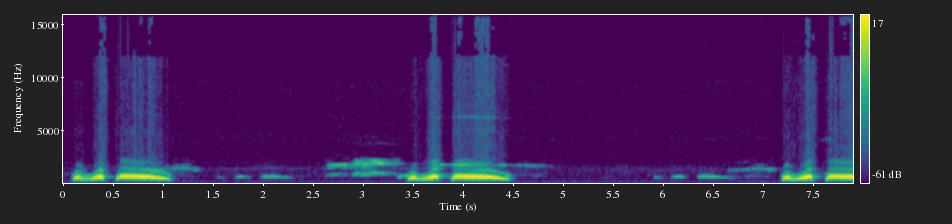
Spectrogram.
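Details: Spotted dove kept as a lure, cooing to bring wild doves closer: three repeated phrases, each a stuttered rising pair of notes running into a loud falling coo, separated by quiet murmurs about three seconds apart.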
